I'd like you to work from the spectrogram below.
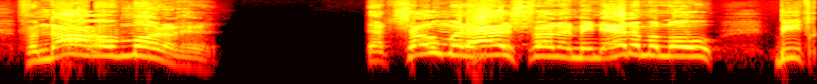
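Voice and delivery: put-on young detective warning his boss, despairing. A narrator's reading. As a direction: plead with growing alarm.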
